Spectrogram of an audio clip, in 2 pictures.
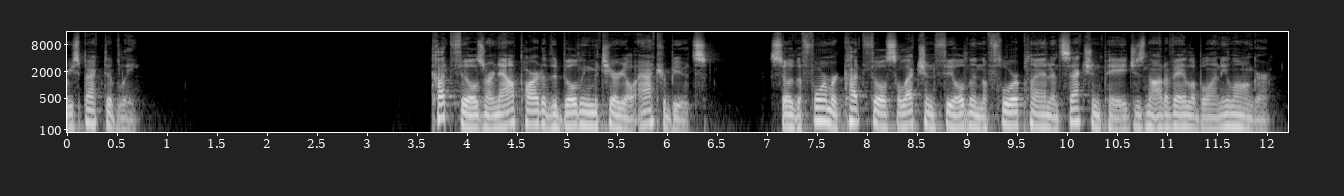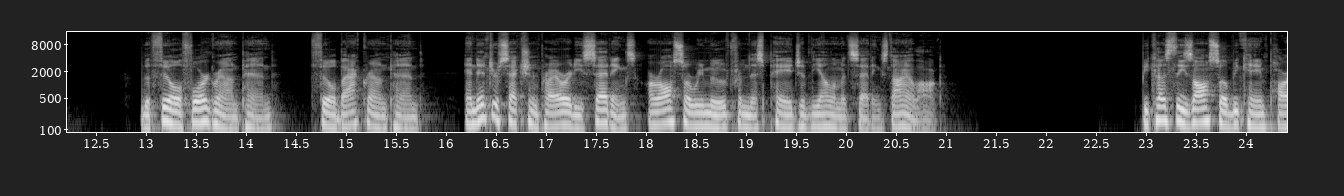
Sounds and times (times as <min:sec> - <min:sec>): Speech: 0:00.0 - 0:00.8, 0:03.7 - 0:12.1, 0:12.9 - 0:21.1, 0:23.0 - 0:24.4.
